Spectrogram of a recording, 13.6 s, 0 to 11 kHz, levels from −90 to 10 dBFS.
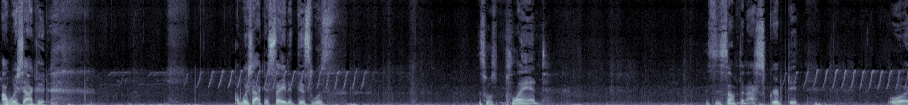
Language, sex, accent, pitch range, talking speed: English, male, American, 80-110 Hz, 90 wpm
